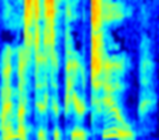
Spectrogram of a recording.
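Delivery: plain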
